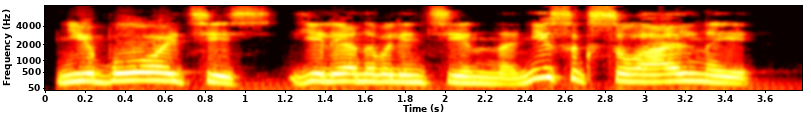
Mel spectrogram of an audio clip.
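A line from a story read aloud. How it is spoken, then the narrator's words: Hoarse reply. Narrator (Russian): хрипло ответила девица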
